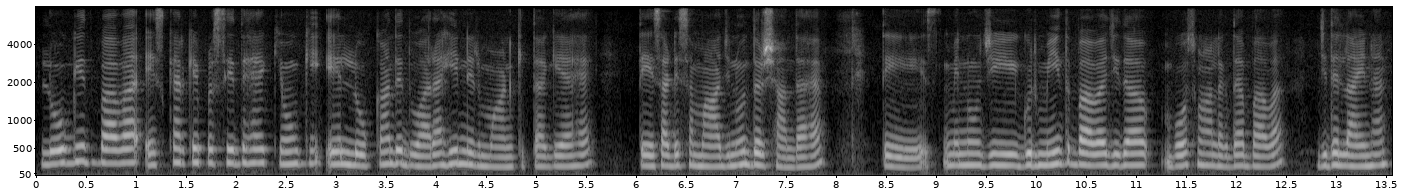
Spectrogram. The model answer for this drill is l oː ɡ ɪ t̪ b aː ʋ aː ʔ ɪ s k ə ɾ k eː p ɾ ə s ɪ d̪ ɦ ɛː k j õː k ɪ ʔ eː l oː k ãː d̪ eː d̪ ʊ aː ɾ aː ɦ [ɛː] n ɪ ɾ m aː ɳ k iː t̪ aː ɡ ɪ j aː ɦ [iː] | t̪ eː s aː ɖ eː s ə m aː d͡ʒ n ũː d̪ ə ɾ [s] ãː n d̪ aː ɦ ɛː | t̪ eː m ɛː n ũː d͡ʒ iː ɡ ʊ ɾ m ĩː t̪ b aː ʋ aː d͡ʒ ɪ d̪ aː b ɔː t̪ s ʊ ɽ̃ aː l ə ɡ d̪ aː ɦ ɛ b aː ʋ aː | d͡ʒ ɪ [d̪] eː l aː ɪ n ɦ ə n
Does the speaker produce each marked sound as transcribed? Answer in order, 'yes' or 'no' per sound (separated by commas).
no, no, no, yes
